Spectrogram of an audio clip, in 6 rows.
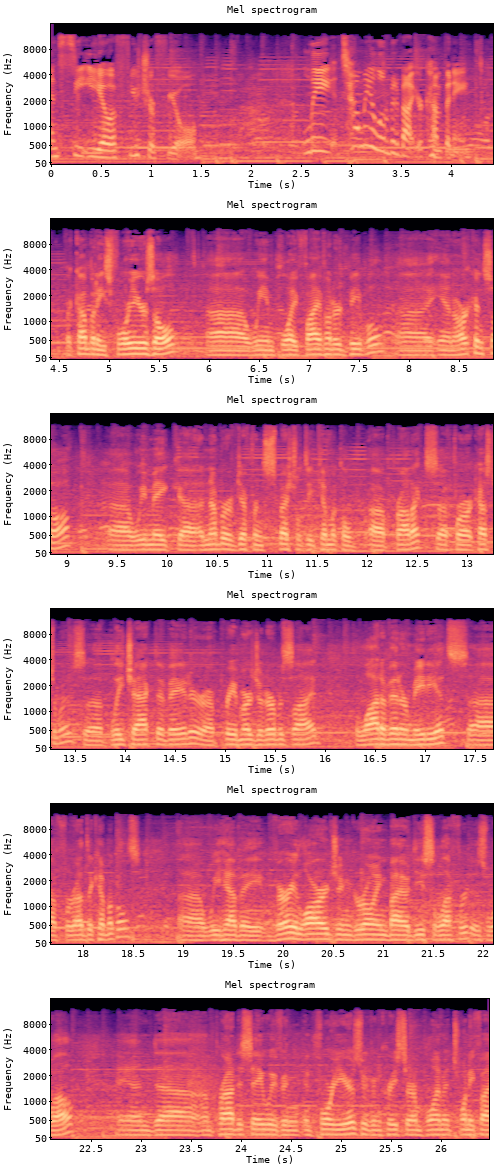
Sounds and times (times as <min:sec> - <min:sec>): Music: 0:00.0 - 0:26.4
Speech: 0:06.0 - 0:26.4.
